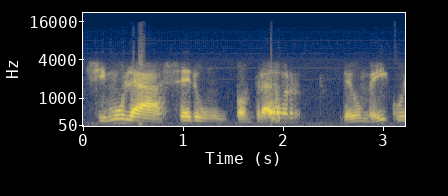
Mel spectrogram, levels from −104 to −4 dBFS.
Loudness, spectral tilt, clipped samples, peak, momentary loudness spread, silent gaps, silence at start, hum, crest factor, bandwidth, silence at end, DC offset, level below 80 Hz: -19 LUFS; -5.5 dB/octave; under 0.1%; -4 dBFS; 13 LU; none; 0.05 s; none; 16 dB; 7.6 kHz; 0 s; under 0.1%; -64 dBFS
